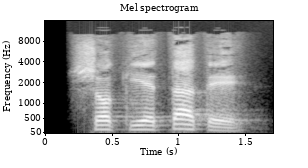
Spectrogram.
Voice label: "societate", latin; santillana

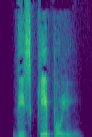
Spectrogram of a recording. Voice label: "discipuli", latin; santillana

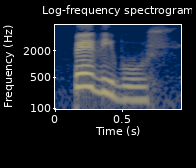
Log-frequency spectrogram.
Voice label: "pedibus", Latin; santillana

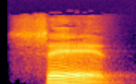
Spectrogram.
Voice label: "sed", Latin; santillana

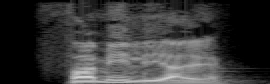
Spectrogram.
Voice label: "familiae", latin; santillana

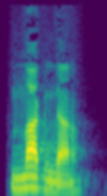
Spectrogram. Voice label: "magna", Latin; santillana

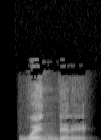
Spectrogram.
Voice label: "vendere", Latin; santillana

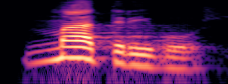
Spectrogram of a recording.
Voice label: "matribus", latin; santillana

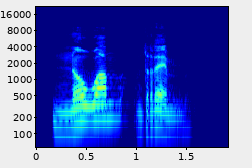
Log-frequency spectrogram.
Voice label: "novam rem", latin; santillana

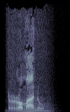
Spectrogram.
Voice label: "romanum", latin; santillana

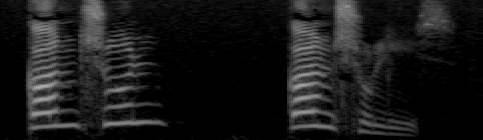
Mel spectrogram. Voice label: "consul consulis", latin; santillana

